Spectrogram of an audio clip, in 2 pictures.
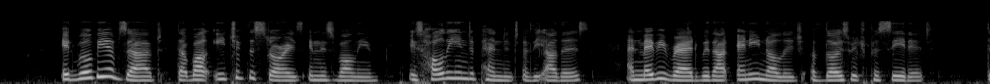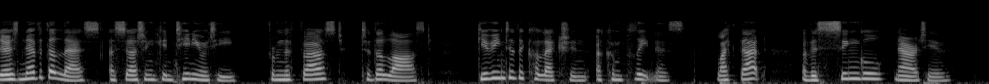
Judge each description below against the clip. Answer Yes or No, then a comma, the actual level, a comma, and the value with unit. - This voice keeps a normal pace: Yes, average, 165 wpm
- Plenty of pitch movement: No, average, 4.3 semitones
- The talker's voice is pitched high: Yes, high, 210 Hz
